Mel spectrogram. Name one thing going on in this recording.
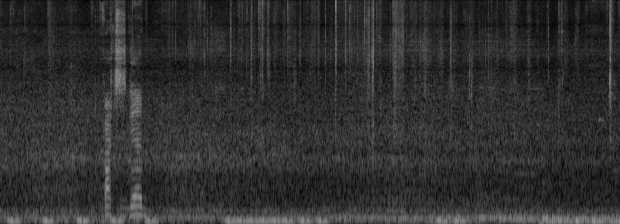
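A man chews food with his mouth open.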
